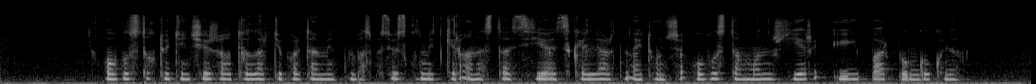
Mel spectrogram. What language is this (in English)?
Kazakh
